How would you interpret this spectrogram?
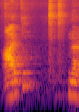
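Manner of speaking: ordinary talk, nothing marked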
